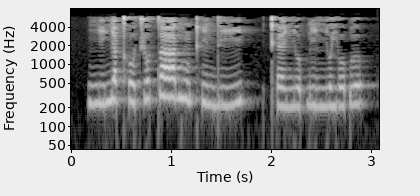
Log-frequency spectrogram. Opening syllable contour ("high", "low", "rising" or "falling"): rising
